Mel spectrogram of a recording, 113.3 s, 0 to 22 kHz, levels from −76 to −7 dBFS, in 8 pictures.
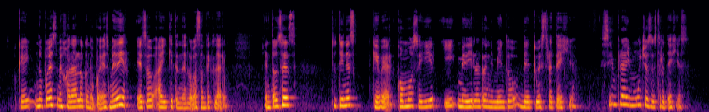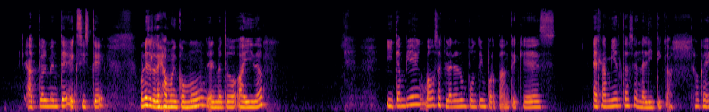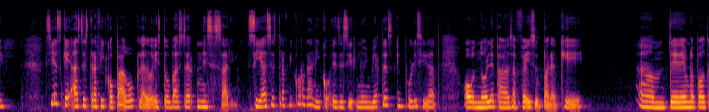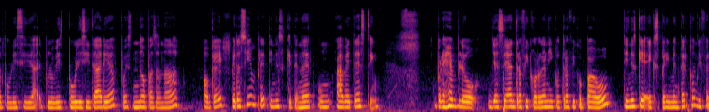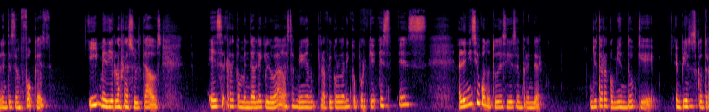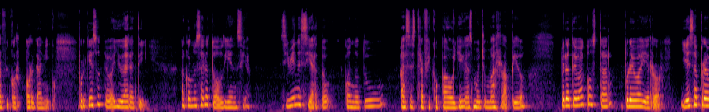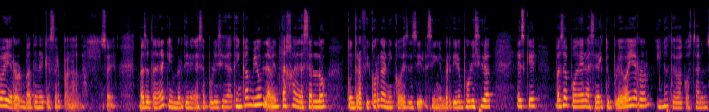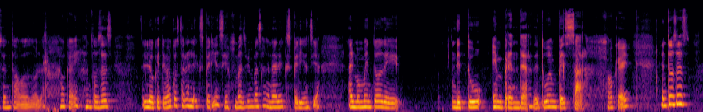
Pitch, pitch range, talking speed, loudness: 205 Hz, 190-225 Hz, 140 wpm, -24 LUFS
